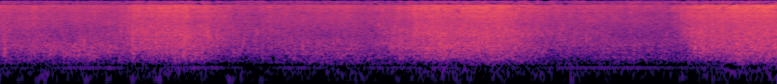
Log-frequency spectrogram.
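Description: Ocean waves rolling onto the shore in slow, regular surges, each swell rising and washing back over several seconds, a soft continuous rush with no voices.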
